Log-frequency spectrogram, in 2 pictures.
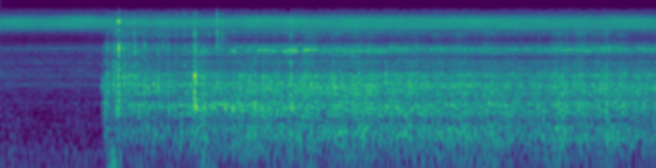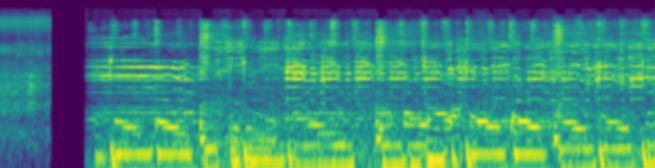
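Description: A child's battery-powered ride-on buggy driving on asphalt: a steady whirr of motor, gears and hard plastic wheels on the road, starting about a second in. It cuts off suddenly, and loud music with a heavy beat takes over.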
